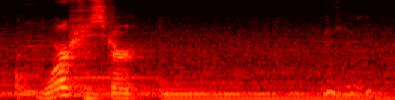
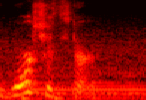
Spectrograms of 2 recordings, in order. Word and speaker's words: Worcester: And it also shows a massive example of archaic spelling in English. Mm-hmm. Yeah, because the sauce is named after a place in England, which is pronounced Worcester.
